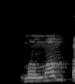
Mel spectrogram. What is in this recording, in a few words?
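"memompa", Malay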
